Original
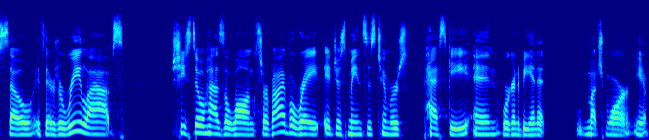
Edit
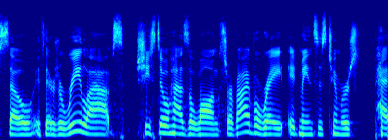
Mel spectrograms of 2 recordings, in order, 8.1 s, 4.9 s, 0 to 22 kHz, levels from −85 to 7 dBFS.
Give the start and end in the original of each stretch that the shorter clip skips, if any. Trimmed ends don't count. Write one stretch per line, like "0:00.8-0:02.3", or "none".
0:01.6-0:02.1
0:04.2-0:04.3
